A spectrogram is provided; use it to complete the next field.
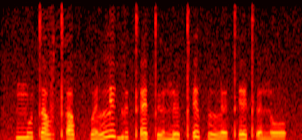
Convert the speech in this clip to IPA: mu˧tɐ˧˩vtʼɐ˧˩ pːɘ˩lːe˥˩ɡɨ˧tʼɛ˧˩ tɨ˩nɨ˧˩tʼe˥˩p lːɘ˩tʼe˧˩˧tʼɘ˩no˩

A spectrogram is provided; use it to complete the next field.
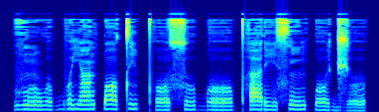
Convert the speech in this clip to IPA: vũ˨wʊ˨ bʊ˦jã˦k͡pɔ˦ti˦ pʰo˨ su˨ɓoː˨pʰa˦ ɾi˨sĩ˦ k͡po˦d͡ʒʊ˨

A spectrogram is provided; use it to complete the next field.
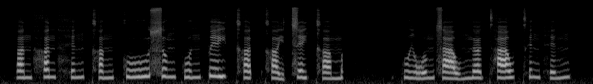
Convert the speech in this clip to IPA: ɐ˨nhɐ˧nhɪ˨˧ŋ kʰɐ˨˧ŋ kuː˨˥sʊ˧ŋkʷɪ˨˧ŋ pe˥j kʰɐ˨˥t̚kʰɐ˨˩j t͡se˧jkʰɐ˨m | kʷiː˨˩w ʊ˨ŋsaː˨˩w n̪œː˨t̪ʰaː˨˥w t̪ʰɪ˧ŋhɪ˨˥ŋ

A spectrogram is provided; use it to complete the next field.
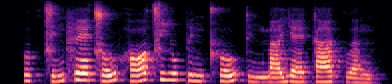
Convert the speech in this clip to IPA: ʊ˧k̚t͡sɪ˨˥ŋ fɛː˧t͡so˨˥w hɔː˨˥t͡siː˧wpɪ˨ŋt̪ʰo˨˥w kɪ˨ŋmaː˨˥jɛː˨˧ kaː˨˧kʷɐ˨˩ŋ

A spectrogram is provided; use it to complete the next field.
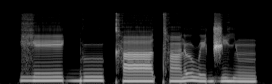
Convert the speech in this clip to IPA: ɣeː˨ɡ͡buː˨ kʰaː˨ tʰã˨ɾʊ˦wɪ˨ d͡ʒi˨jũ˨

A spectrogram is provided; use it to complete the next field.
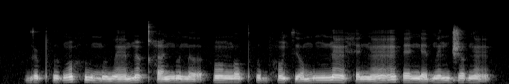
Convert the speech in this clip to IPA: ɡə˞pʰʊɡɔ̃ humʊ wæ̃mĩ qʰɪ ŋʊnʌ | ɔ̃ŋɔ pʰʊbhɔ̃kʲɔmuŋ næ̃hɛ ŋæ̃ | ɛŋɛbɛ̃ nd͡ʒʌɡæ̃

